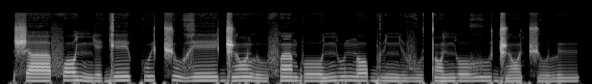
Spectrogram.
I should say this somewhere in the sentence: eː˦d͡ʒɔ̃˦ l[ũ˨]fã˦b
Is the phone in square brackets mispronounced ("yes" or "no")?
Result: yes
